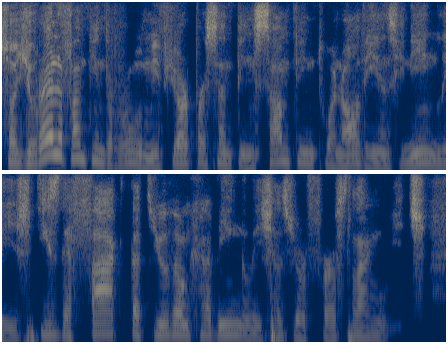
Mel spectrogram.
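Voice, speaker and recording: With hardly any pauses, a man with a high pitch talks at a very fast pace in a dry, close recording with no echo and a quiet background. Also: ordinary pitch variation. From Mexico. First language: Spanish. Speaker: cybersecurity expert and university instructor. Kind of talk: podcast interview.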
